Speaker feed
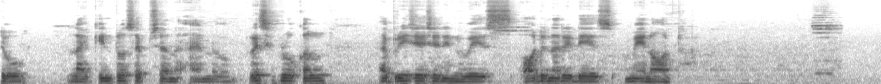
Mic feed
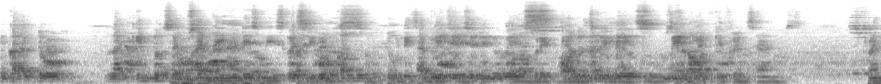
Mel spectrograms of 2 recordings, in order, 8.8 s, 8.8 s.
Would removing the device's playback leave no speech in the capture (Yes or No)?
No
